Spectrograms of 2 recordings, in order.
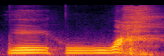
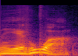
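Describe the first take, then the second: First: The name ends with an audible h sound. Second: The name ends on a plain vowel. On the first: The speaker calls it right. "harusnya Yehuwah" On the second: The speaker calls it wrong. "bukan Yehua"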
